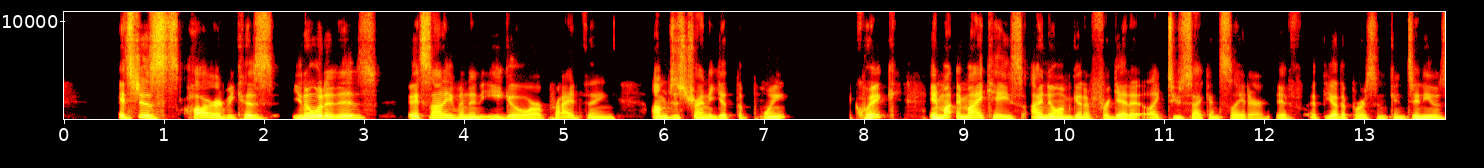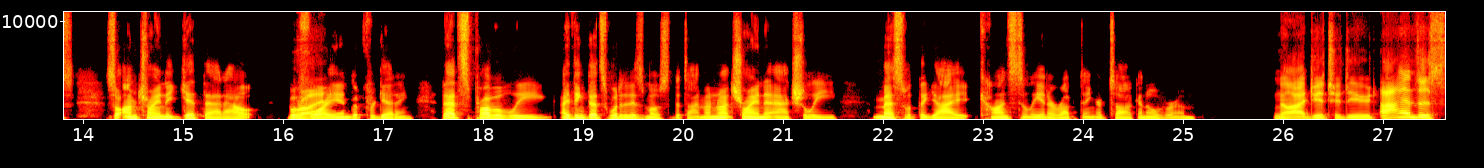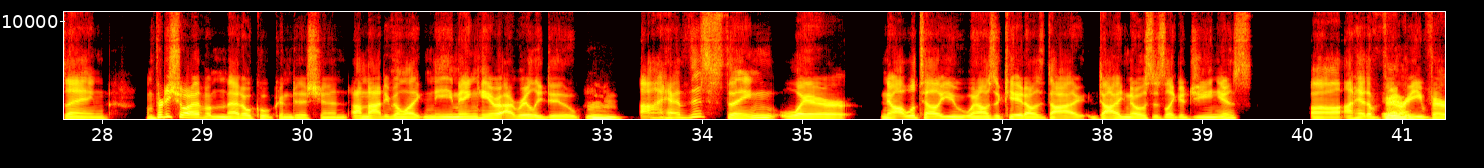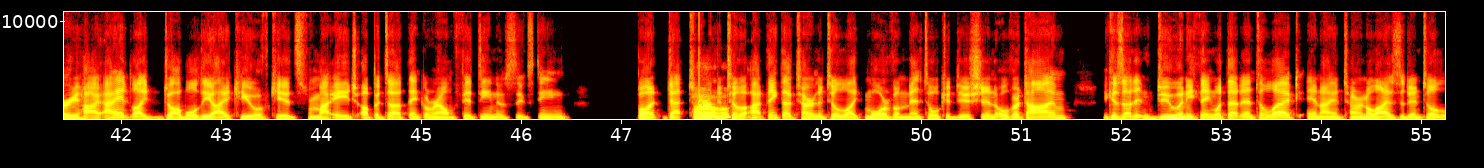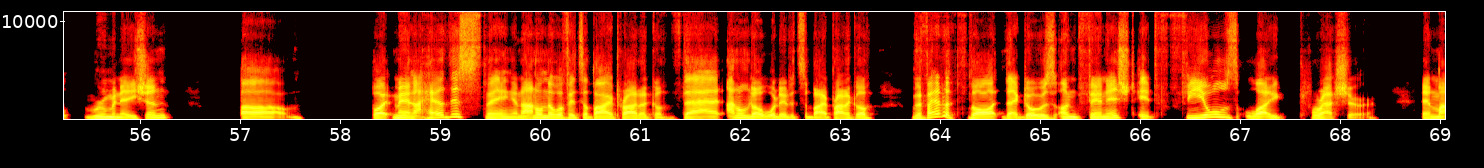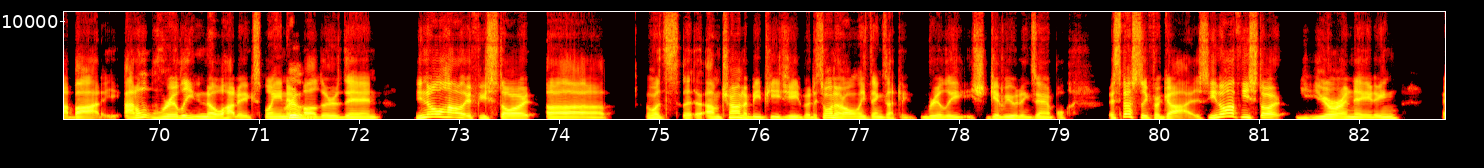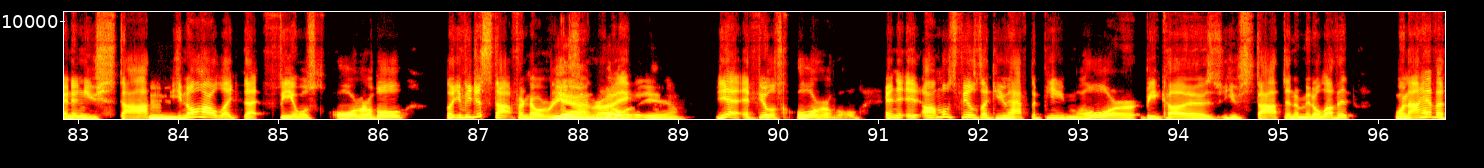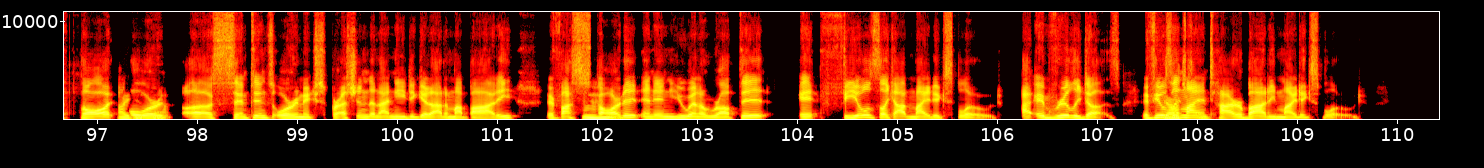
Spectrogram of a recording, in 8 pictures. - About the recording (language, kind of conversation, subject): English, unstructured, How can I keep conversations balanced when someone else dominates?
- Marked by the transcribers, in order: tapping; other background noise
